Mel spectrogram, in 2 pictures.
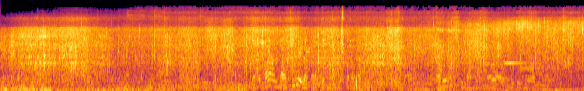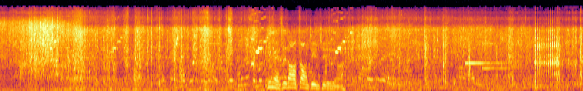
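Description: Skis scrape and slide over packed snow.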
